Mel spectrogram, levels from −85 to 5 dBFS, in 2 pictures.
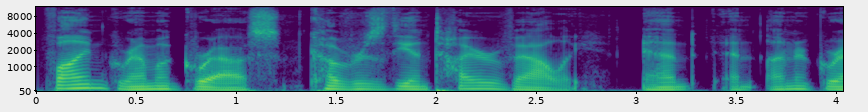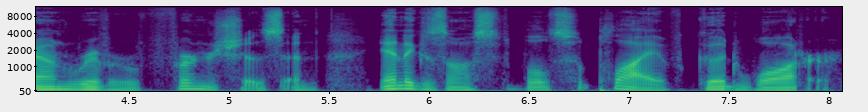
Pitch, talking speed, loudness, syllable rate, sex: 100 Hz, 135 wpm, -22 LUFS, 4.7 syllables/s, male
